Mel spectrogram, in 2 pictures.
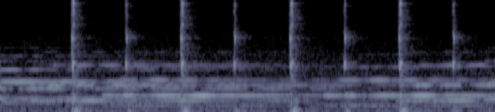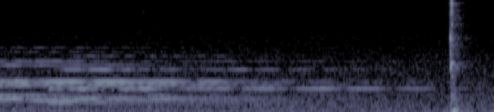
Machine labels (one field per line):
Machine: valve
